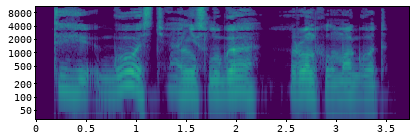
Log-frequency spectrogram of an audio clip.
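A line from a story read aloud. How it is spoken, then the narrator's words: Unhappy voice. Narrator (Russian): несчастным голосом сказала она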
